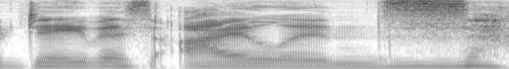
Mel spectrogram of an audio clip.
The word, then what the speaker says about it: Davis Islands: You say you save your S's for Davis Islands. Well, because that's correct. That's how it's pronounced. Because That's the name of the island.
